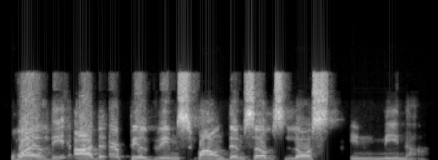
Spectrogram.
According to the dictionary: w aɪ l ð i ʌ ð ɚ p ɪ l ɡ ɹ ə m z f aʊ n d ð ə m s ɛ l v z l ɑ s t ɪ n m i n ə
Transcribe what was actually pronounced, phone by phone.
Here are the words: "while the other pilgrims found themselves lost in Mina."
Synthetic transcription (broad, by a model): w aɪ l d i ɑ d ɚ p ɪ l ɡ ɹ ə m s f aʊ n d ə m s ɛ l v s l ɑ s t ɪ n m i n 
